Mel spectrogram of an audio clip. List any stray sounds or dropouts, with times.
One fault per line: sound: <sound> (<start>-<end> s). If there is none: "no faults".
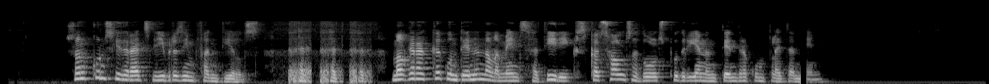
sound: laugh (2.9-3.7 s)
sound: dropout (8.0-8.1 s)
